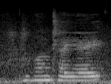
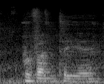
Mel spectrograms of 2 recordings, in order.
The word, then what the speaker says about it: Bhuvantaye: Can I ask a question about Bhuvantaye? That's a short U, not a long U. – Yeah, for Bhuvam. Bhuvantaye.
